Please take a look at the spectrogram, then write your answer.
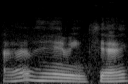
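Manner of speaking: put-on high, girlish little girl voice. Retelling what a woman said, the speaker goes into a little girl voice. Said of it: "she went into the little girl voice".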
